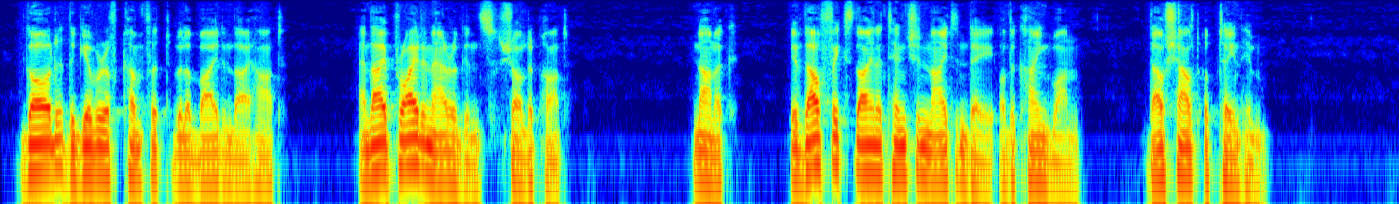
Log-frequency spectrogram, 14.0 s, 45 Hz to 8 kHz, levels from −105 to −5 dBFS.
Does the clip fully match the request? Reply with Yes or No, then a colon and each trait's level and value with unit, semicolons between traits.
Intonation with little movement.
No: average, 4.3 semitones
